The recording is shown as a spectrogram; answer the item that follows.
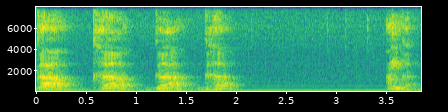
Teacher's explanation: वे वर्ण जिन्हें उच्चारित करते समय या बोलते समय कंठ व जिह्वा स्पर्श करें, उसे हम कंठ वर्ण कहते हैं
